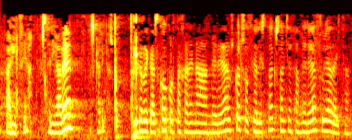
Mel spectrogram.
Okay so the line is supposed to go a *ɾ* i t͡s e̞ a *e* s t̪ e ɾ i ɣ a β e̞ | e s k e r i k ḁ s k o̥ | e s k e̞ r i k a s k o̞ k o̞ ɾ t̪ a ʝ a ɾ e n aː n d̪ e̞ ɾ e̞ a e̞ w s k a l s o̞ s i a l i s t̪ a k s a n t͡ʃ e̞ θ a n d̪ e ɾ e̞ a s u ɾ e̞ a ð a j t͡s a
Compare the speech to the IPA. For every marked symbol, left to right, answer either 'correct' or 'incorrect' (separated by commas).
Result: correct, correct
